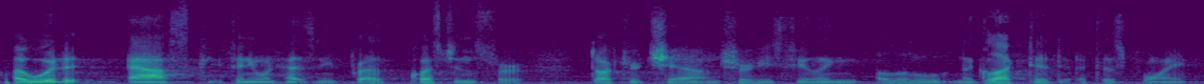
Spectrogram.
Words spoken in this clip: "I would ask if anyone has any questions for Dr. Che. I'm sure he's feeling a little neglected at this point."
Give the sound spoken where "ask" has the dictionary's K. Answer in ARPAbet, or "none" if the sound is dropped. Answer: K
